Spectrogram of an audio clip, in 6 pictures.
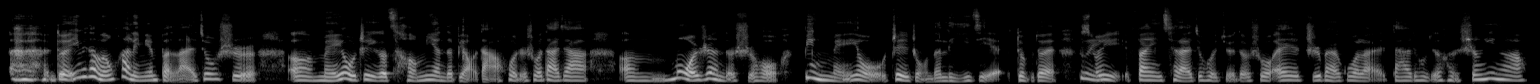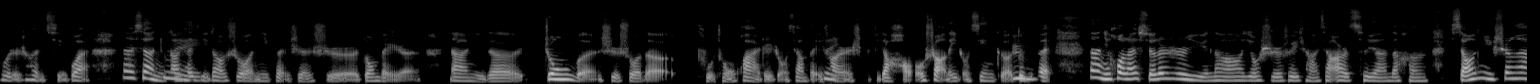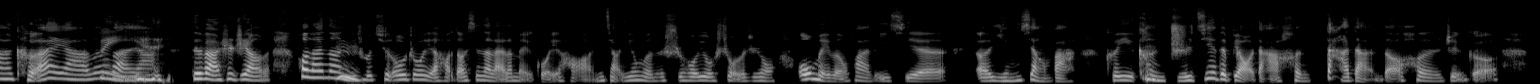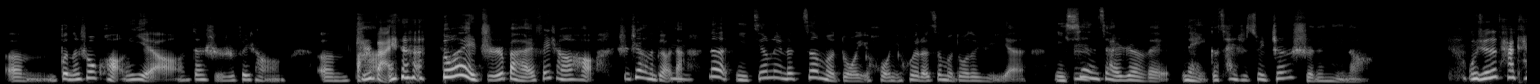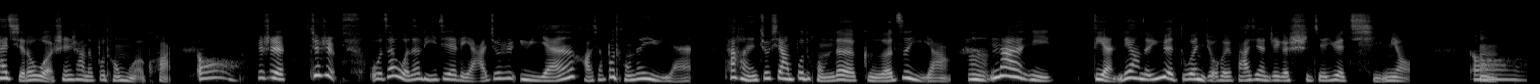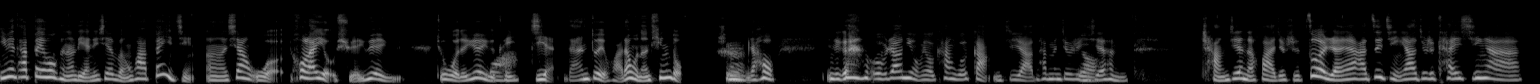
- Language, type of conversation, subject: Chinese, podcast, 语言在你的身份认同中起到什么作用？
- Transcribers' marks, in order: laugh; stressed: "中文"; joyful: "很小女生啊、可爱呀、温婉呀，对吧？是这样的"; laugh; stressed: "直接地表达"; stressed: "大胆的"; laugh; teeth sucking; stressed: "简单"; laughing while speaking: "那个"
